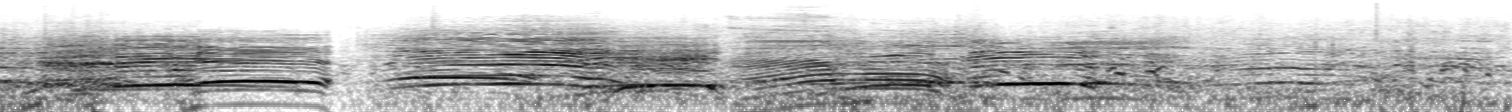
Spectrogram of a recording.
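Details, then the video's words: Market cattle for Qurban sacrifice giving repeated long moos, about five harmonic calls in fifteen seconds, some overlapping, with a brief pause and busy background noise. "SUARA SAPI COW SOUND EFFECT MOOOOO"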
